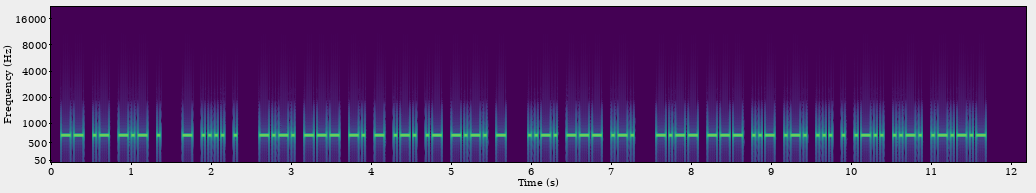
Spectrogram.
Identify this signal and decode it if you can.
Morse code, heard as a keyed tone, about 30 wpm, 700 Hz. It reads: MAKE THE CONTRACT FOR YOURSELF.
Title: Sentences from Top 1400 Words 30wpm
